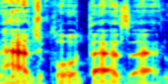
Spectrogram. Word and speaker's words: hydrochlorothiazide: I started out with Losartan, and then with the Losartan, I was put on hydrochlorothiazide because I actually said that wrong earlier. I was put on Losartan and hydrochlorothiazide.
